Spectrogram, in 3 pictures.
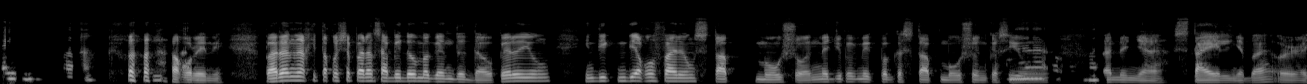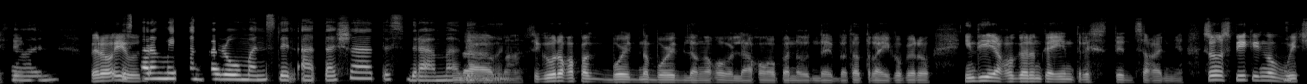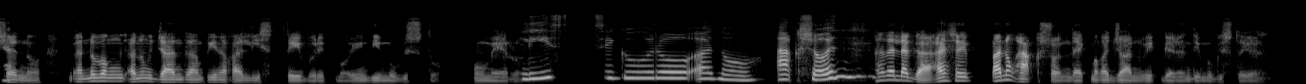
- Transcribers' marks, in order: laugh; chuckle
- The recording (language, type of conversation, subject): Filipino, unstructured, Ano ang huling pelikulang talagang nagpasaya sa’yo?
